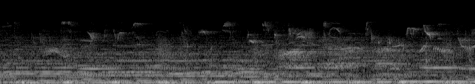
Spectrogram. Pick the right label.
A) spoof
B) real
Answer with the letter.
B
